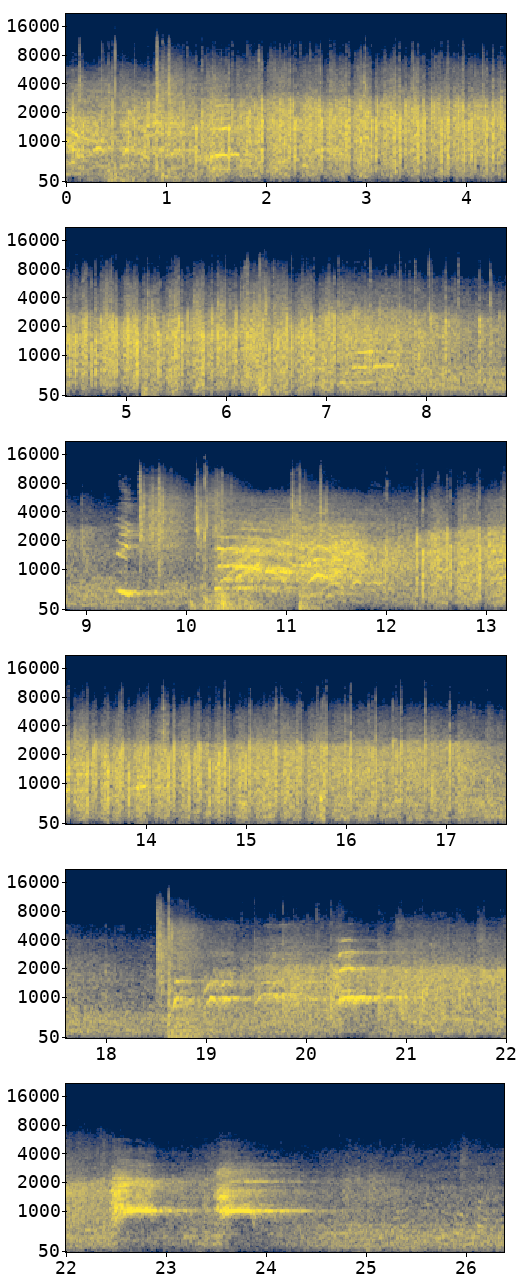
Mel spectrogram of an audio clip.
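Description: Kendo bout with fencers' shouted kiai and sharp knocks of bamboo shinai strikes and stamping on the wooden floor, the loudest a little over nine seconds in and again near eighteen seconds. The bout runs over a steady din of voices in a large hall. Long held shouts come near the end.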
